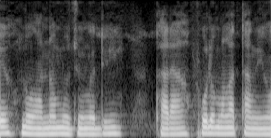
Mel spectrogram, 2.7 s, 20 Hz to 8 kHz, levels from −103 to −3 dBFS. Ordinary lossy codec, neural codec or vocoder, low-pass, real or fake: none; codec, 16 kHz, 2 kbps, FunCodec, trained on Chinese and English, 25 frames a second; none; fake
